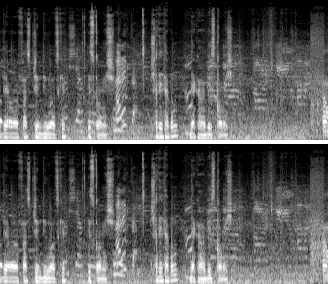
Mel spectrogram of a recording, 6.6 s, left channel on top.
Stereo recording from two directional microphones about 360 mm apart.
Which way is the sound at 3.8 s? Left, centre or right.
Centre.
